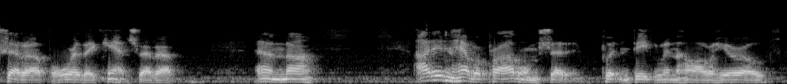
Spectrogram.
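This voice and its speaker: A man at medium pitch, with audible room echo and noticeable background noise. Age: 80s+. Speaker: retired Pentagon staffer. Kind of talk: interview. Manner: halting.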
